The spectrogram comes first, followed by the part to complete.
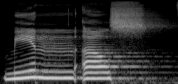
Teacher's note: Min as shadnya berdesis ya. Salah satu sifat huruf shad yang tidak memiliki lawan adalah shofir yaitu ada desisan seperti suara angsa. · Selanjutnya ada izhar halqi. Karena nun sukun bertemu dengan huruf halqi atau tenggorokan yaitu hamzah. Cara bacanya nun sukun dibaca dengan jelas. Min as shadnya berdesis ya. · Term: sofir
